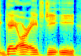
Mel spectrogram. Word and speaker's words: garage: stress on the second syllable. Open mouth.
